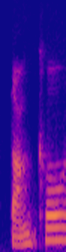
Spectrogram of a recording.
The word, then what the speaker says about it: Bunkle: He had two sons, James Stewart and then John Stewart of Bunkle.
